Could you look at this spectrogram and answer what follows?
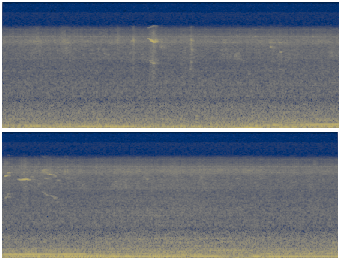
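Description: A steady low rumble, a little stronger in the middle, with a few brief high chirps about two seconds in and again around five seconds.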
